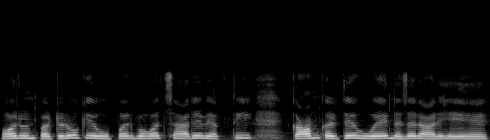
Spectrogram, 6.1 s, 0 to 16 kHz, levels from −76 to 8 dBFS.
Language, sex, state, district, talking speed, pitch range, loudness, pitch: Hindi, female, Jharkhand, Ranchi, 145 wpm, 240-270 Hz, -18 LUFS, 250 Hz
